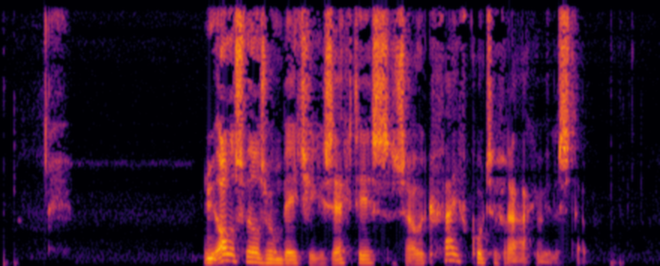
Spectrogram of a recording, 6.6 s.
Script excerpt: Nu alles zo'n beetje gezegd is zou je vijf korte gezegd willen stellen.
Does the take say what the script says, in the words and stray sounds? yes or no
no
